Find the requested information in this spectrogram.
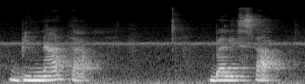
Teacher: Kasunod naman ay ang tugmang patinig na may impit. Ito ay nagtatapos sa patinig na may glottal sa pasara sa pagbigkas.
